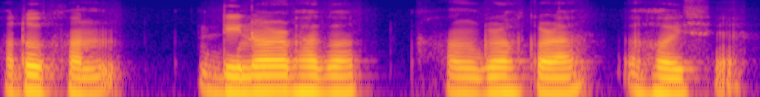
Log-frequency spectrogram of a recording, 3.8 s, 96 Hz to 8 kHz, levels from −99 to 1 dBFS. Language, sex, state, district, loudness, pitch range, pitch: Assamese, male, Assam, Sonitpur, -17 LUFS, 120-130 Hz, 125 Hz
